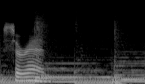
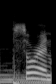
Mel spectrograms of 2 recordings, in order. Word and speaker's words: Soren: to it being pronounced Sør-en. But with a plain old English O, Sorren would actually be the correct, and more English speaker-friendly, pronunciation.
